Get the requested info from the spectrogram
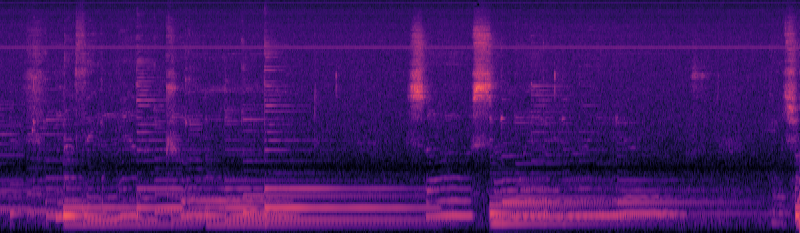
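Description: Acoustic guitar playing chords, each left ringing before the next, changing every second or two. It sinks lower about ten seconds in, then a fresh chord comes in loud at the very end.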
